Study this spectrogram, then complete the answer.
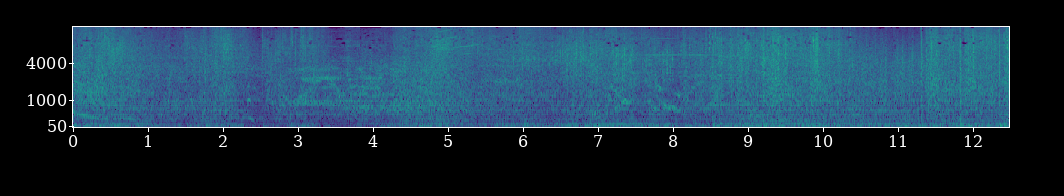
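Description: Low rumbling explosions roll on throughout.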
